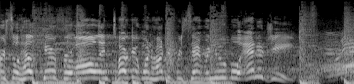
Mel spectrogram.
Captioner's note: cheers and applause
